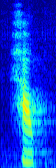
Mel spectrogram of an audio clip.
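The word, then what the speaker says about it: học: Remember the dot, make it heavier, make it lower in pitch. How.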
